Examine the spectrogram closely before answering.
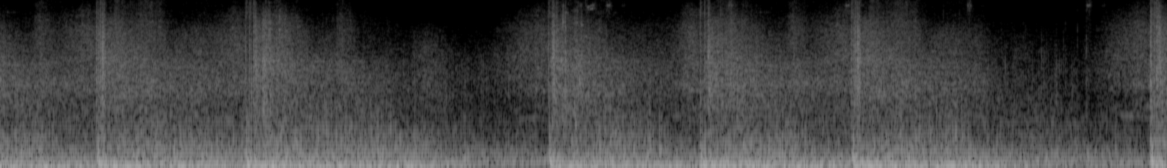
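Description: Heavy explosions boom and rumble in the distance, one after another.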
